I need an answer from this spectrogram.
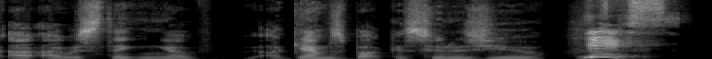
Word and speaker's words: Gemsbok: so Gemsbok, so actually you pronounce it Oh, is Gemsbok. it hemsbuck?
